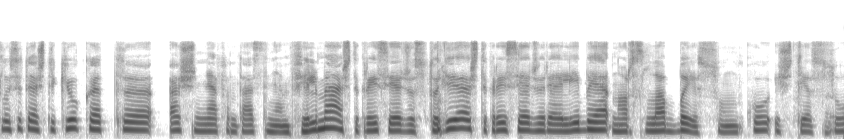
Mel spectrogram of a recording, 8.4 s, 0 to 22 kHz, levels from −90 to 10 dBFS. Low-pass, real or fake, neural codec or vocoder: 7.2 kHz; real; none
